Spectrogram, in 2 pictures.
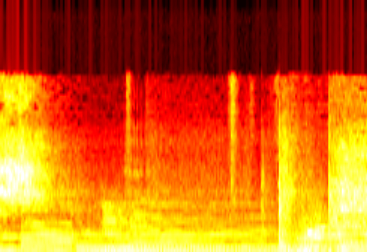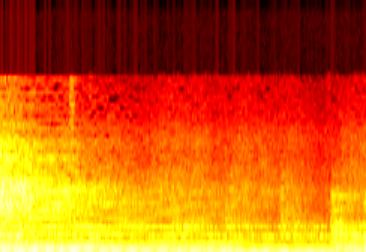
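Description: Live band playing an instrumental passage with no singing: sustained guitar chords with light drums, the chord changing about a second in and again around two and a half seconds in.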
